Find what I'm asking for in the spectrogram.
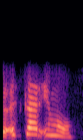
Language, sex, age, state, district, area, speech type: Kashmiri, female, 30-45, Jammu and Kashmir, Budgam, rural, conversation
